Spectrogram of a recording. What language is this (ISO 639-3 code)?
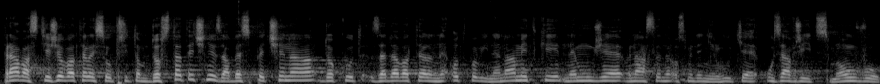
ces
